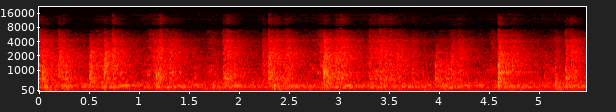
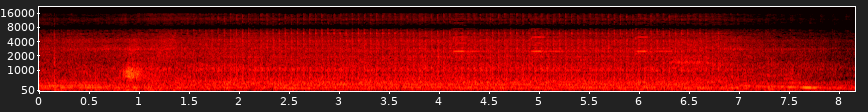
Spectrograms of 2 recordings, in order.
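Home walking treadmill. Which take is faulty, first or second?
second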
